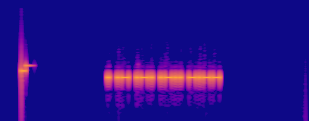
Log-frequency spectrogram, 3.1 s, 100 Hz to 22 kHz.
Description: Morse code, heard as a keyed tone, about 47 wpm, 700 Hz. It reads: EARLY
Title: Sets of 3 Words - New Word Drill - 50wpm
